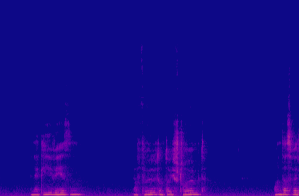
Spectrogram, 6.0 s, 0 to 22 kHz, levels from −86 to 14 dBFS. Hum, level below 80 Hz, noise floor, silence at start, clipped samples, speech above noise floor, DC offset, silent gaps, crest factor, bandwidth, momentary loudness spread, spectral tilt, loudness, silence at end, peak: none; -80 dBFS; -70 dBFS; 0.6 s; under 0.1%; 29 dB; under 0.1%; none; 14 dB; 9.2 kHz; 12 LU; -5.5 dB/octave; -42 LUFS; 0 s; -30 dBFS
